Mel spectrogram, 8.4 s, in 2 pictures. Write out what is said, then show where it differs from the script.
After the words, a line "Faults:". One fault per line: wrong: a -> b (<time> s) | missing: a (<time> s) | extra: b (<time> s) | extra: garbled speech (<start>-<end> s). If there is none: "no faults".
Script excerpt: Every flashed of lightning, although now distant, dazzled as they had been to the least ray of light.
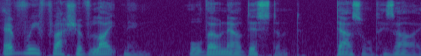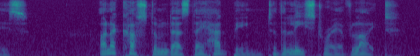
Every flash of lightning, although now distant, dazzled his eyes, unaccustomed as they had been to the least ray of light.
Faults:
wrong: flashed -> flash (0.4 s)
extra: his eyes unaccustomed (3.8 s)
